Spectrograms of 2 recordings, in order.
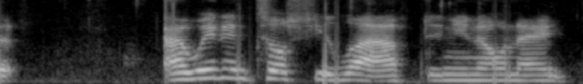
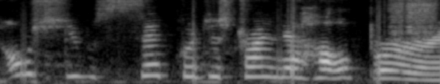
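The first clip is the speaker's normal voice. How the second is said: put-on higher, falsely sweet mean-girl voice; fake innocence; 7 semitones higher than usual. Bullies lying to the Spanish teacher, high fake innocence. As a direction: play innocent for the teacher, pitched up. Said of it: "they're acting like".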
